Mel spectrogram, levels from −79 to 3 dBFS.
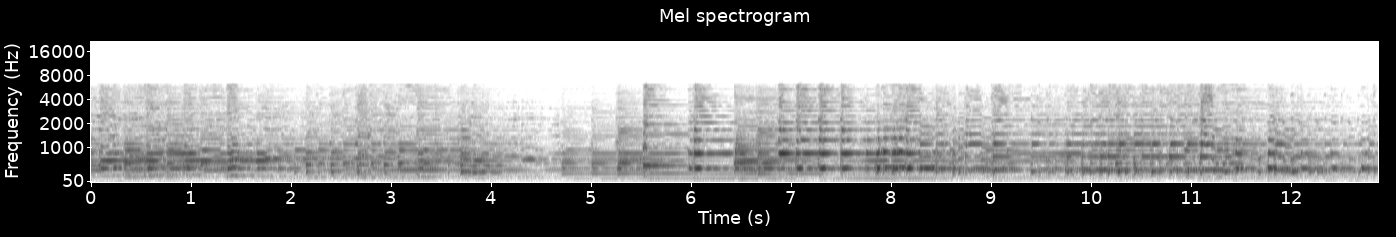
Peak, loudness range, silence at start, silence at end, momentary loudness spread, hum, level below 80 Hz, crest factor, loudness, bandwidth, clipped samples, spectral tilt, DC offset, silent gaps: -12 dBFS; 7 LU; 0 s; 0 s; 11 LU; none; -76 dBFS; 18 dB; -29 LUFS; 6.6 kHz; under 0.1%; -1.5 dB/octave; under 0.1%; none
